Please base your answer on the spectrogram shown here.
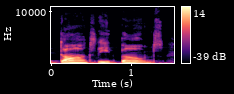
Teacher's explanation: So the stress goes on the nouns. · Term: noun intonation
